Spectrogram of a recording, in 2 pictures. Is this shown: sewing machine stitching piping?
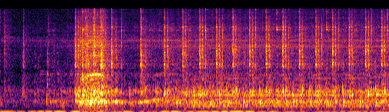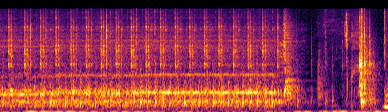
yes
